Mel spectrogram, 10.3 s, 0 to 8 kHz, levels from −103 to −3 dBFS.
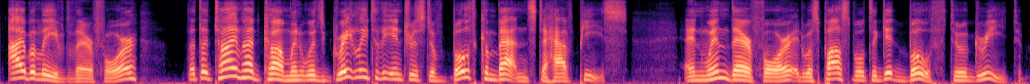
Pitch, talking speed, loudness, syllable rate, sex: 165 Hz, 200 wpm, -18 LUFS, 5.7 syllables/s, male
